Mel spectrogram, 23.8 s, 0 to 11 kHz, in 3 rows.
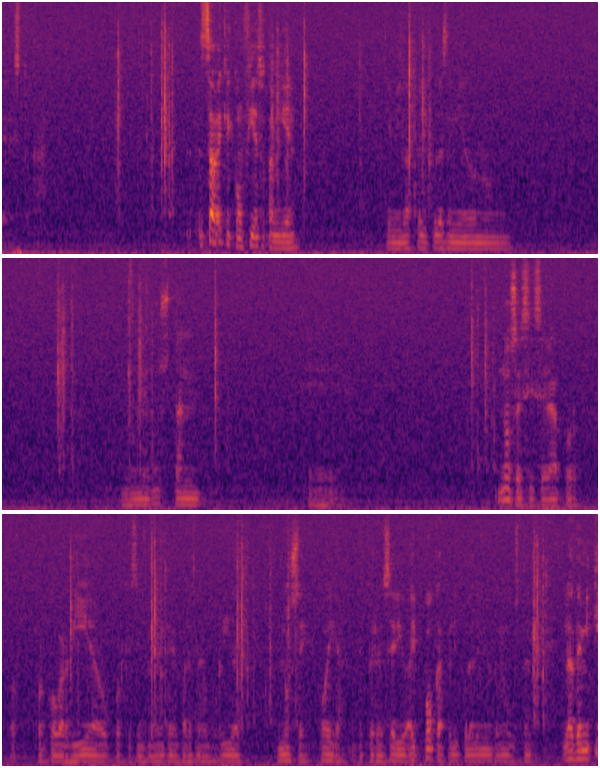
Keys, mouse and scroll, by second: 0.0 click, 0.3 middle click, 1.1-1.4 scroll up 2, 1.6 shift+middle click, 2.3 alt+shift+Tab, 3.9 alt+Tab, 4.3 shift+middle click, 5.1-6.1 typing, 8.3 click, 8.9 alt+Tab, 10.0 alt+Tab, 10.7 e, 12.5 click, 13.9-14.8 typing, 16.0 click, 16.7 s, 17.6 alt+click, 18.1 alt+Tab, 19.3 alt+Tab, 19.7 e, 22.1 click, 23.2 alt+Tab.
